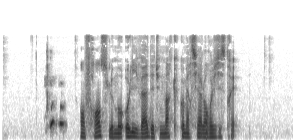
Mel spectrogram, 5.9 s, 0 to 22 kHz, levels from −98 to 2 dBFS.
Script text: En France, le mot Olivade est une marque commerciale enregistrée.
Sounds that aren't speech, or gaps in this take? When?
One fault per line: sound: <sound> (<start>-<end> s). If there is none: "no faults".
sound: laugh (0.9-1.3 s)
